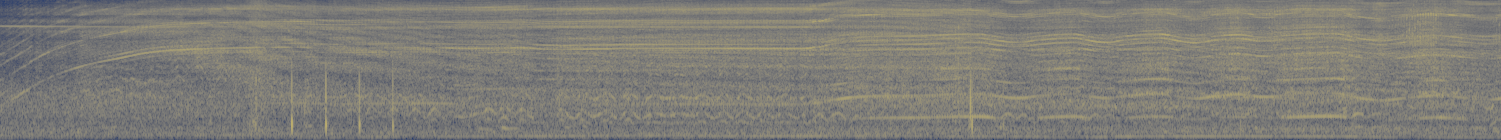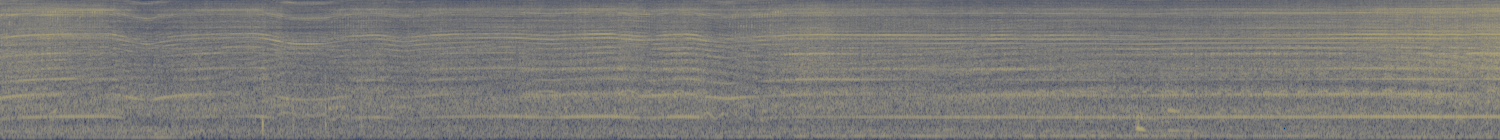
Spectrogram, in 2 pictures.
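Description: Blade SR electric RC helicopter in flight, its motor and rotor whine. The whine rises in pitch over the first two seconds as it spools up. It jumps higher about eight seconds in, wavers up and down with the flying, and then holds steady near the end.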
